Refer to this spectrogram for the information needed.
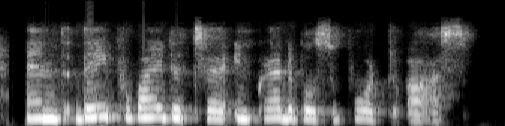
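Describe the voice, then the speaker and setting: The woman's voice has a dark, mellow tone and a fairly high pitch. She speaks at a fairly slow pace. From Ukraine. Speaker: mathematician. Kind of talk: podcast interview answer.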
